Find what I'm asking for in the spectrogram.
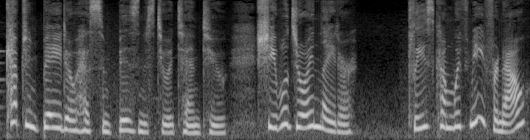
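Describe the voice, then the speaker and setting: A woman's voice: high-pitched, expressive, normal speed. A woman playing a polite, eager young secretary in a video game, with courteous official phrasing.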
